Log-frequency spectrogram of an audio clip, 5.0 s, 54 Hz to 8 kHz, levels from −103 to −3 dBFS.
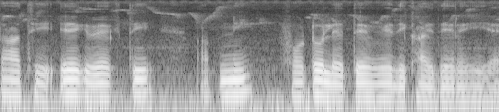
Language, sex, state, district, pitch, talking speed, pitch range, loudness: Hindi, male, Bihar, Jahanabad, 100 Hz, 155 wpm, 90-110 Hz, -16 LUFS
